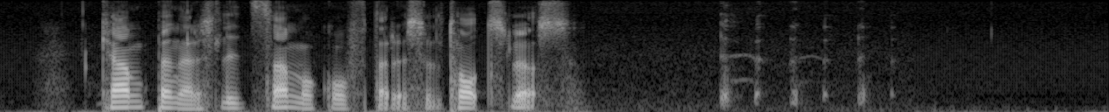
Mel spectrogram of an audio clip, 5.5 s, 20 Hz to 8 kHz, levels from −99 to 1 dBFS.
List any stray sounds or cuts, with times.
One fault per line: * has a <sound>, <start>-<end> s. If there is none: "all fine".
* has a cough, 3.6-4.5 s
